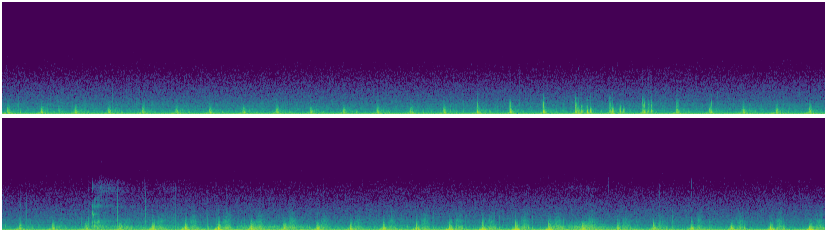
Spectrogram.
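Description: Muffled heartbeat over a steady low hum, with occasional pauses where a beat is skipped; irregular rhythm from dropped beats.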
